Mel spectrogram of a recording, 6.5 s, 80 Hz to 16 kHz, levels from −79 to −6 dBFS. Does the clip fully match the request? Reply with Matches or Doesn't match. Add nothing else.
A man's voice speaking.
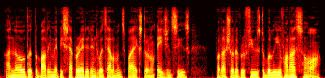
Matches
